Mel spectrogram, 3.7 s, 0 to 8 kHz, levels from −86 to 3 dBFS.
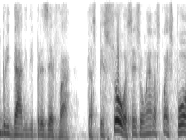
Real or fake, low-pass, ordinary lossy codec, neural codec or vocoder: real; 7.2 kHz; Opus, 16 kbps; none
